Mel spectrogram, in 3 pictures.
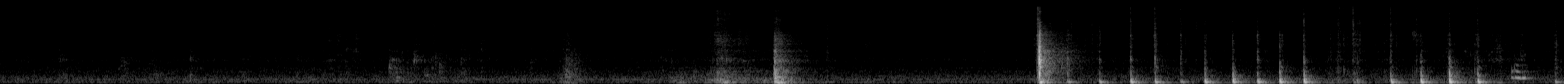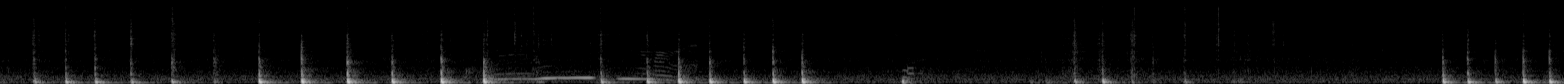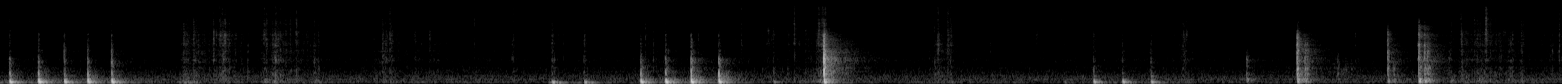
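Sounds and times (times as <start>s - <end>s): mallet pounding bag of food: 10.4s - 20.8s, 21.5s - 23.9s, 26.2s - 27.7s, 30.0s - 32.6s, 36.8s - 38.8s, 42.2s - 43.2s.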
